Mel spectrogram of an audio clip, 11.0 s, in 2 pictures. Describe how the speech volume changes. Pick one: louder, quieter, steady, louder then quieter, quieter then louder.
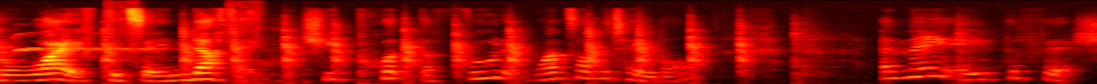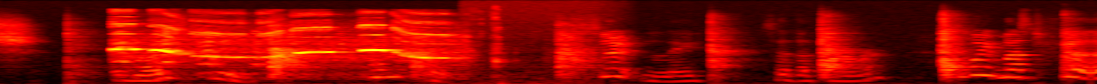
quieter.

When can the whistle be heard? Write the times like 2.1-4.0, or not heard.
0.1-1.6, 6.0-7.8.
